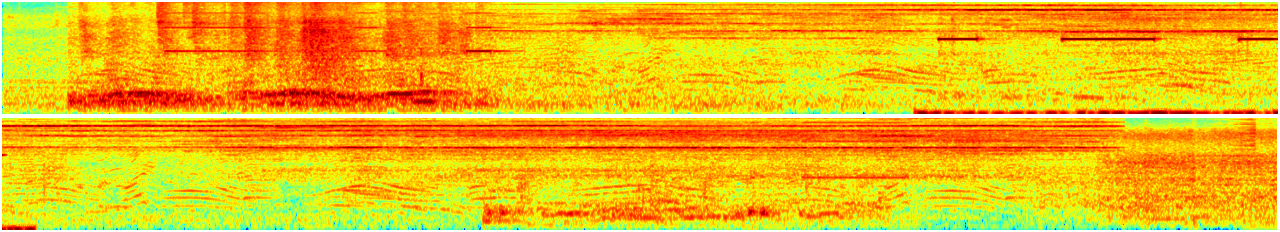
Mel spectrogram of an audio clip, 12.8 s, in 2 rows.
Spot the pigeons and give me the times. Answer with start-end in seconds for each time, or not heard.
0.3-2.5, 4.5-6.5, 8.8-10.8.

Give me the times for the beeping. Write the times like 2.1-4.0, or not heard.
0.8-2.6, 4.7-6.4, 9.1-11.1.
